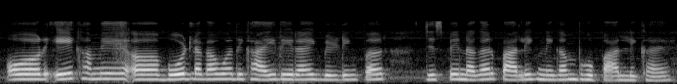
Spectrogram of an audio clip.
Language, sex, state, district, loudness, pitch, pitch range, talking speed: Hindi, female, Madhya Pradesh, Bhopal, -15 LUFS, 230 Hz, 220-240 Hz, 175 wpm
